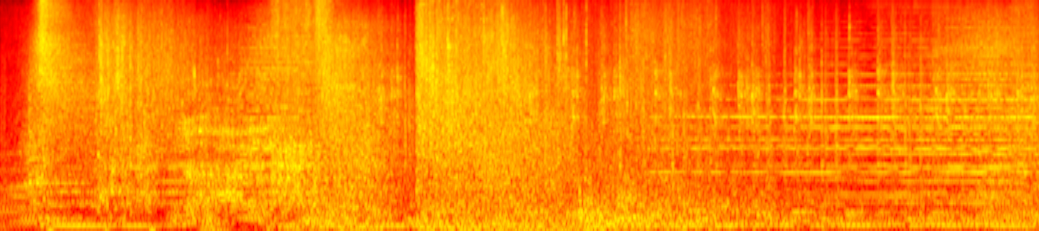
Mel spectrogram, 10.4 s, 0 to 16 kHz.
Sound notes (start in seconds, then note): 1.3 grunting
